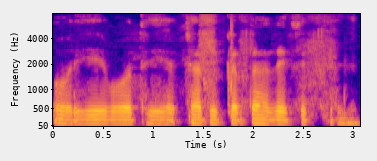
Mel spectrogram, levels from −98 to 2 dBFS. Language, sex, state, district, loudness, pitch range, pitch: Hindi, male, Bihar, Araria, -17 LUFS, 105-110 Hz, 110 Hz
